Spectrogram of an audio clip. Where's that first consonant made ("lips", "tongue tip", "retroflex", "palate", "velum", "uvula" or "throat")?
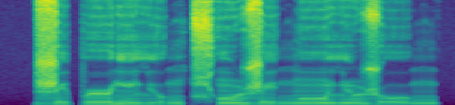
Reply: retroflex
